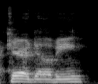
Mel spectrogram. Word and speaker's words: Cara Delevingne: She actually bet on Cara Delevingne. Is that how you say it? Yeah, Cara Delevingne.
